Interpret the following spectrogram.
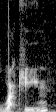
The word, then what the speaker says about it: Joaquin: something like that and pronounce the Q, because we're used to that name. So it's a very, very hard one, but it is pronounced Joaquin. In Portuguese, if you see Aziz's video, they would pronounce it more Joaquin.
